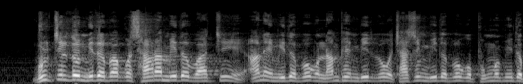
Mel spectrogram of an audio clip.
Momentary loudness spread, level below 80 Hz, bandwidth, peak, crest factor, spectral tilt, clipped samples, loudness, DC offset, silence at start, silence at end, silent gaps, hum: 11 LU; -62 dBFS; 13.5 kHz; 0 dBFS; 18 dB; -5 dB/octave; under 0.1%; -17 LUFS; under 0.1%; 0.35 s; 0 s; none; none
